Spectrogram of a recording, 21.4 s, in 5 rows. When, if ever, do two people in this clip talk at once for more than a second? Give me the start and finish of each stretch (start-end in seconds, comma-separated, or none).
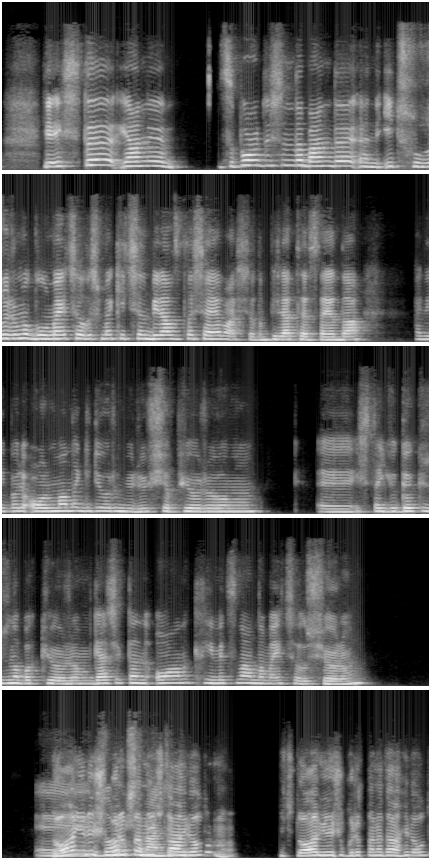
17.6-19.1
